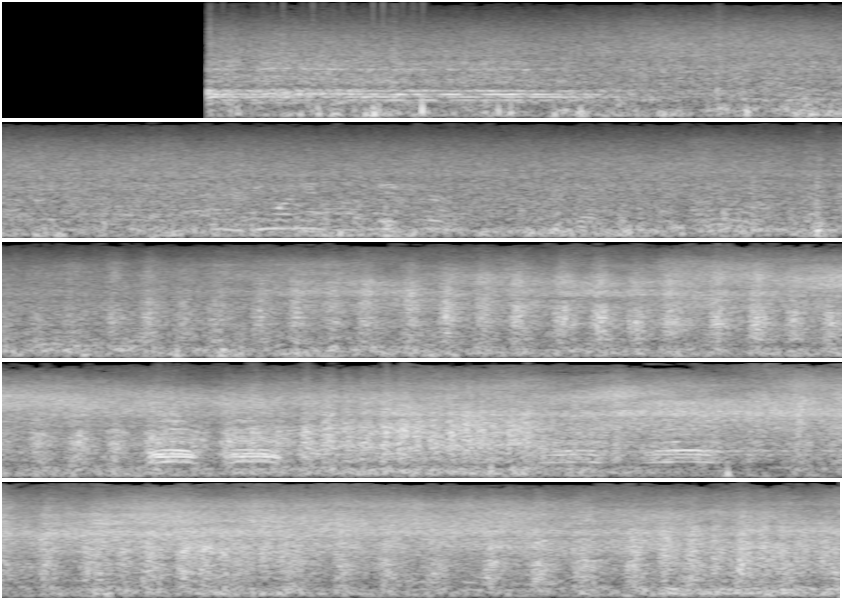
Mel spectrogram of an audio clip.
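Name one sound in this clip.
A steam locomotive chuffs in a fast, steady rhythm that grows louder.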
